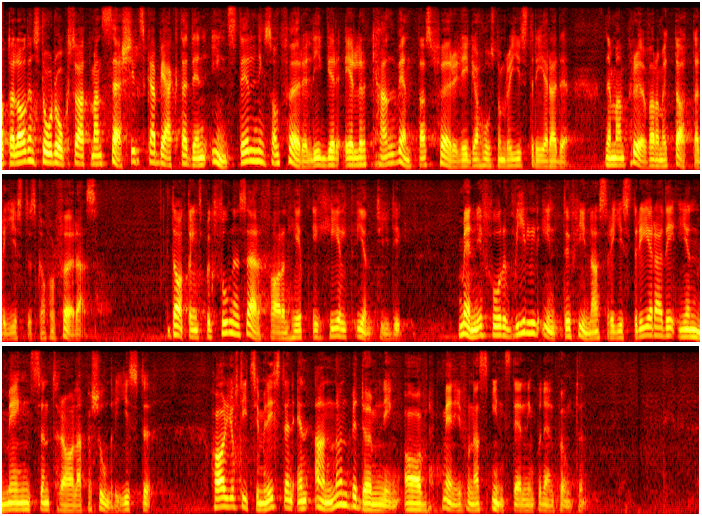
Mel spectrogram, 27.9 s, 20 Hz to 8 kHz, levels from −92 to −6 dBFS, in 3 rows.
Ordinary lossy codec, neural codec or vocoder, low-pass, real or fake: none; codec, 16 kHz, 2 kbps, X-Codec, HuBERT features, trained on LibriSpeech; 7.2 kHz; fake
